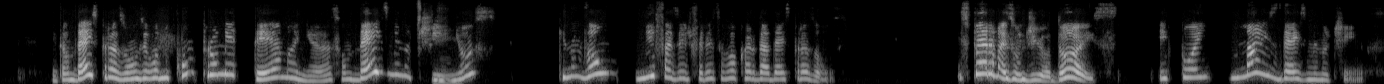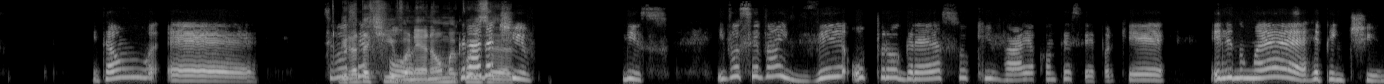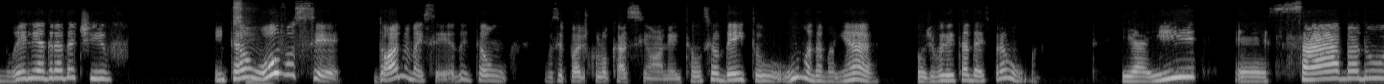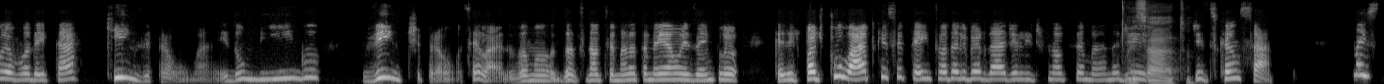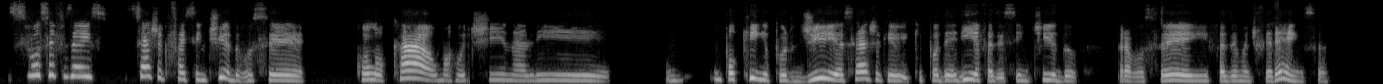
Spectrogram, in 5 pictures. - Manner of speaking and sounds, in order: other background noise; tapping
- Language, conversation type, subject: Portuguese, advice, Como posso manter a consistência diária na prática de atenção plena?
